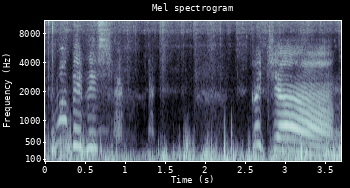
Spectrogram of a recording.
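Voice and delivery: high, lilting encouragement; high coaxing call. Real, not acted. Owner praising geese in the water: high sing-song. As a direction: cheer them on like toddlers.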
